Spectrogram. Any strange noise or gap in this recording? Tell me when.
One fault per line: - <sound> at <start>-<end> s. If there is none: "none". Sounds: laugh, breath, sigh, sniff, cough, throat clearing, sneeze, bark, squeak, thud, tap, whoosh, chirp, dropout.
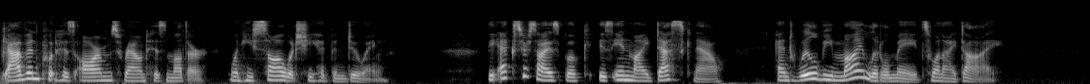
none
